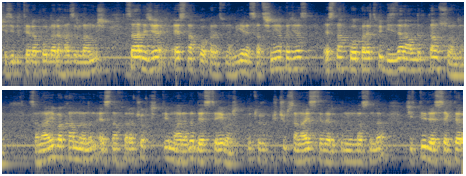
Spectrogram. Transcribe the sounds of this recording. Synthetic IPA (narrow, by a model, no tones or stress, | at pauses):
izibilʲit̪ʰɛɾapʰo̞ɾlˠaɾɯɦazɯɾlˠanmɯʃ | saːd̪ed͡ʒɛɛsnafkʰo̞ːpʰeɾat̪ʰi̥finɛbije̞ɾinsat̪ʰɯʃɯnɯjapʰad͡ʒaːz̥ | ɛsnafkʰo̞ːpʰeɾat̪ʰifibizd̪ɛnalˠd̪ɯk̚t̪ʰanso̞nɾa | sanaːjibakʰanlˠɯːnɯnɛ̰snaflˠaɾat͡ʃʰo̞kd͡ʒi̥t̪̚ːiːmaːnad̪ad̪ɛst̪ʰe̞jivaɾ̥b̥ut̪ʰyɾcʰy̥t͡ʃʰycʲsanaːjisi̥t̪ʰelʲeɾikʰulˠulˠmasɯnd̪a | d͡ʒit̪d̪ːiːd̪ɛst̪ʰɛclʲæɾ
